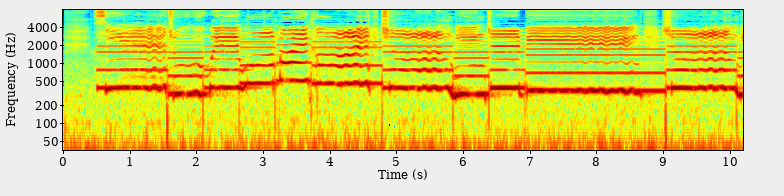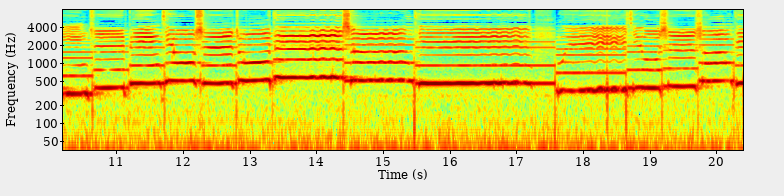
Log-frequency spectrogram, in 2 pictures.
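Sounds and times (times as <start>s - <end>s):
solo singing voice: 0.5s - 20.3s.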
